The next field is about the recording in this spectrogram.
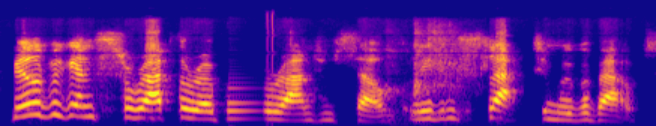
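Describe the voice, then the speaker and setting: A woman's voice: a little high, expressive, fast talker, a bit bright, no echo, highs cut off, faint music behind. A woman narrating scripted stage directions for a play reading.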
